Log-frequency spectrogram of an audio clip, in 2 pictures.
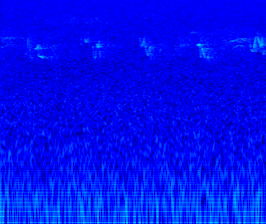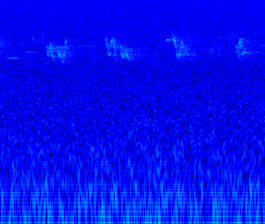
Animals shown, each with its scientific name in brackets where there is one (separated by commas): Red-eyed Vireo (Vireo olivaceus), Hermit Thrush (Catharus guttatus)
